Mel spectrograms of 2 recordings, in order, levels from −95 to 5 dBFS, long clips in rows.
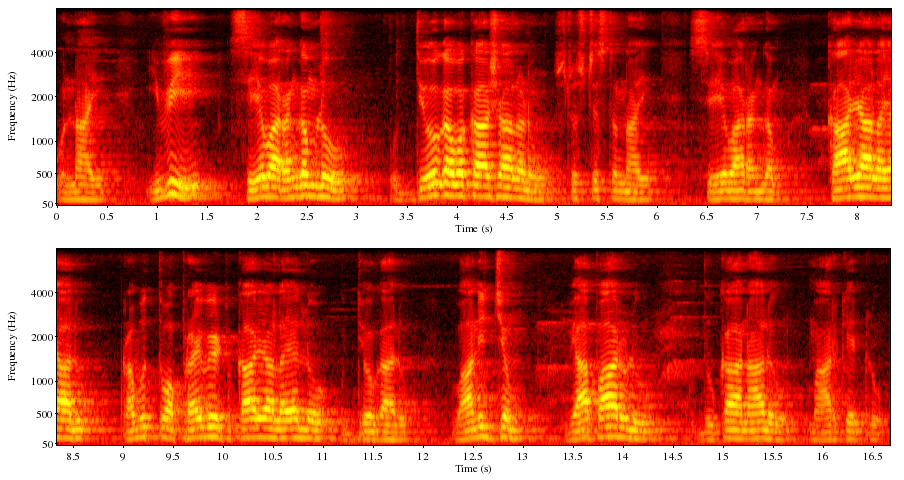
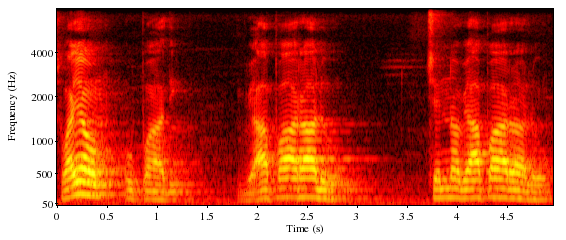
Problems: background sounds at intervals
